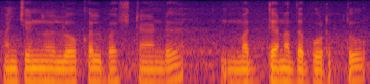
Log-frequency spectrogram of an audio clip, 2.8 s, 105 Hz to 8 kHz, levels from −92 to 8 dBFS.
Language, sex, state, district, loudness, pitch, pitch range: Tulu, male, Karnataka, Dakshina Kannada, -20 LUFS, 115 Hz, 115-120 Hz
